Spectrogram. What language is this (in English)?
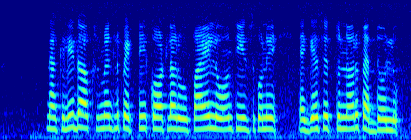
Telugu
